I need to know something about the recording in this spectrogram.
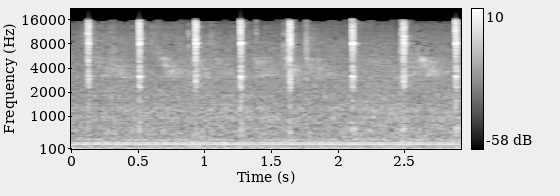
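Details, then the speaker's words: Relay bench test on a 2005 Chrysler Pacifica (3.5L V6, AWD) during failed-starter diagnosis: battery energizes pins 85 and 86, giving eight crisp, evenly spaced clicks over a faint hum as the relay rapidly opens and closes, which is normal. "okay so that really opens and closes right there okay so what do we have remember that was like rapidly opening and closing that's what that clicking sound was"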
